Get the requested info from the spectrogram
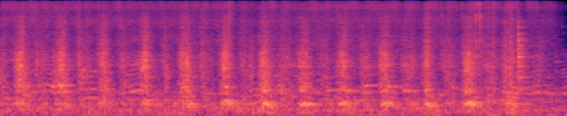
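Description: Handsaw cutting through a wooden strip in steady back-and-forth strokes, about three a second, that stop at the very end.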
